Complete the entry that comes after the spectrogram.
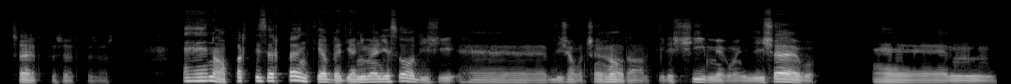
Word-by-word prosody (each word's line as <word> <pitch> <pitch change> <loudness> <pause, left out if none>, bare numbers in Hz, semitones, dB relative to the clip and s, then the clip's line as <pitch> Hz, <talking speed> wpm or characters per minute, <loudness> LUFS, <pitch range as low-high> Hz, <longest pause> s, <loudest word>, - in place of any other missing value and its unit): Certo, 95 -2 -2
certo, 90 -2 -16
certo. 85 +2 -25 0.7
Ehm, 165 +2 +3
no, 175 - +5
a 105 - -1
parte 160 +6 0
i - - +1
serpenti 165 -3 +4
vabbè 115 -6 +4
di 110 - -2
animali 125 +3 +4
esotici 105 - 0
ehm 100 -2 -9
diciamo 105 -3 -7
ce 105 - -8
ne 105 - -2
sono 115 -3 +3
tanti, 95 -2 -11
le 95 - -6
scimmie 100 -2 -3
come 90 +1 -8
ti 90 - -5
dicevo. 105 - +4 0.5
Ehm 100 -2 -4
100 Hz, 150 wpm, -23 LUFS, 95-120 Hz, 0.7 s, no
